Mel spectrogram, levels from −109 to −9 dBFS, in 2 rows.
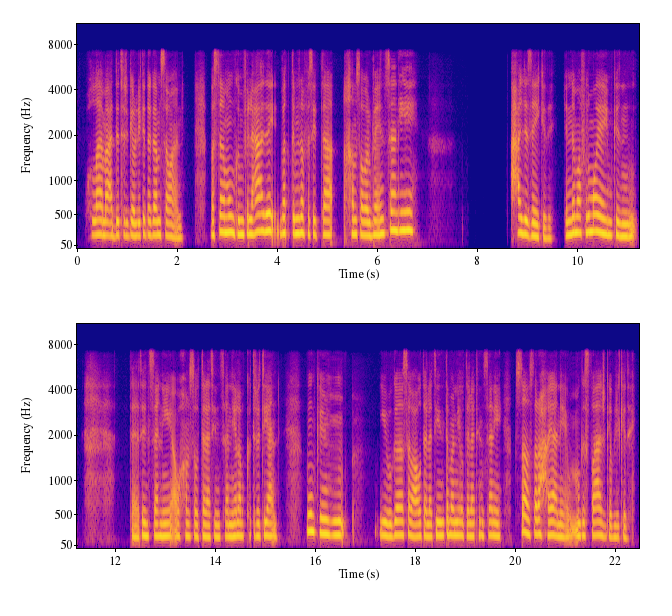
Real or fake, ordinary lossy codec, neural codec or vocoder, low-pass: fake; none; codec, 16 kHz, 0.8 kbps, ZipCodec; 7.2 kHz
